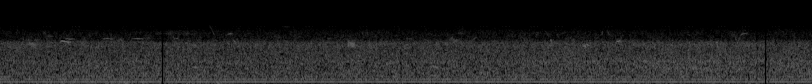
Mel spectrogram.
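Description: Steady outdoor background hiss with a constant low hum, and a few faint, brief high bird chirps.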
